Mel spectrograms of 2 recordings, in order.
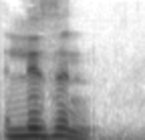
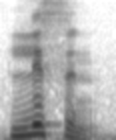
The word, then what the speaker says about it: listen: if i have the word listen they pronounce this as listen it's not listen it's listen they and the mistake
